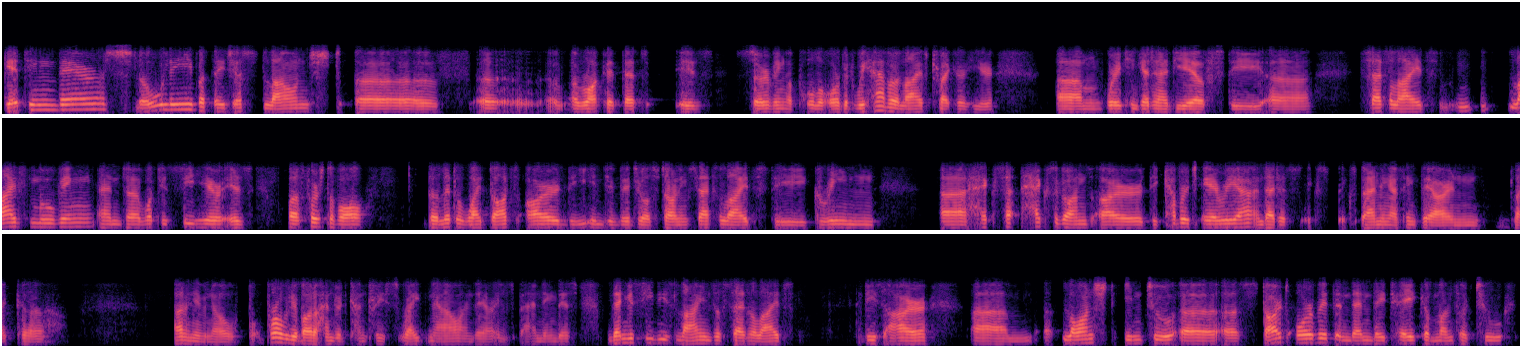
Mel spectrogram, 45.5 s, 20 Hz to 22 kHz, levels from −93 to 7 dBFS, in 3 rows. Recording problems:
phone-call audio; poor line; nothing above 3.5 kHz

